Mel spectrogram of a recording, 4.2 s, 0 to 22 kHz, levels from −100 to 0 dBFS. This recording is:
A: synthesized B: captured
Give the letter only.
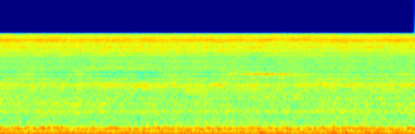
A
